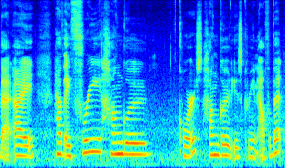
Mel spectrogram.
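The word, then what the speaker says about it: 한글: Has two syllables, H-A-A-N, Han, and then it has the other syllable, which is Gul, the G-E-U-L, Gul, Hangul.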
